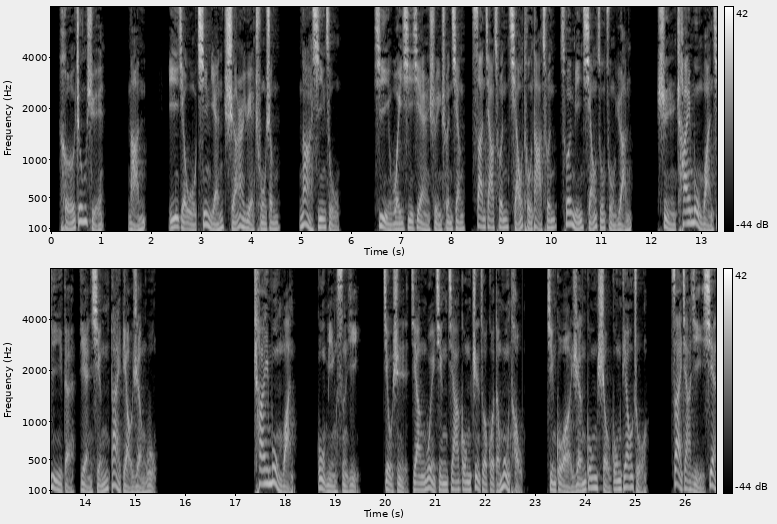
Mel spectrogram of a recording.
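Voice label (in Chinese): 男 人物专题, 拆木碗传承人解说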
